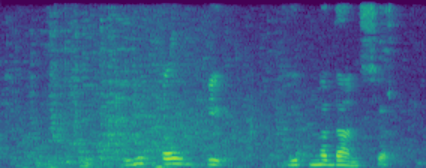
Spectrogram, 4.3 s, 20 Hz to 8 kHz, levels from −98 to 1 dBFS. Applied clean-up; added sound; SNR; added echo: classical method log-MMSE.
